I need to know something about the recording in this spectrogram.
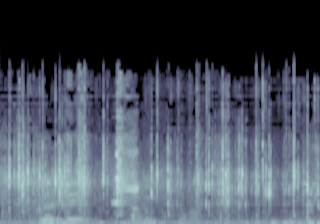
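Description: Foil sweet wrapper crinkling in the hands: a dense run of fine crackles and rustles.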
